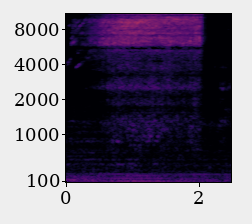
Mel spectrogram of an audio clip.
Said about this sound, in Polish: Trochę tak jakby e, coś było nieszczelnego i wypada powietrze. Bardziej niż żeby ktoś wykonywał ten syk. To jest gdzieś u góry.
